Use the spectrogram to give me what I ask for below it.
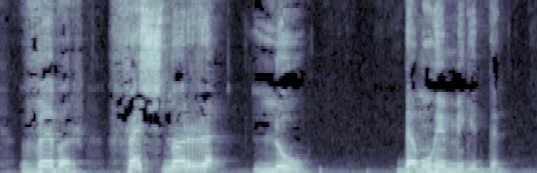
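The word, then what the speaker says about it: Weber: خلي بالك دايما في الالماني الدبليو تتنطق في، فيبر فاشنر لو، ده مهم جدا، فيبر فاشنر.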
